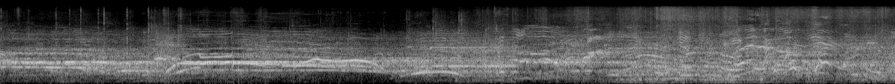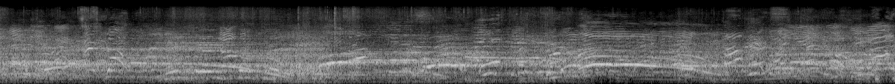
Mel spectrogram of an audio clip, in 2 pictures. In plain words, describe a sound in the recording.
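Many children chatter and call out excitedly in a large echoing hall.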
